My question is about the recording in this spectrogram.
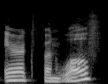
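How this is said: The name is said with an American pronunciation. "That's American, an American pronunciation"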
